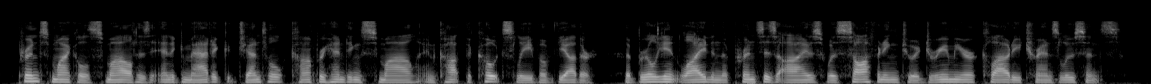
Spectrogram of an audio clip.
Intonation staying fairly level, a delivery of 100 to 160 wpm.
Yes: narrow, 2.0 semitones; average, 155 wpm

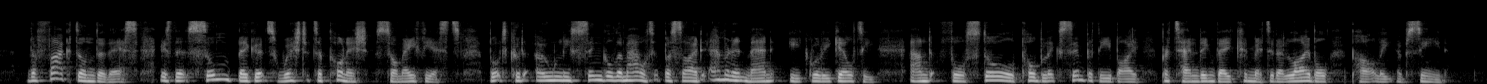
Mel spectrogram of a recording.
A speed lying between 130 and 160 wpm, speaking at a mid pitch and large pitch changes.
No: average, 150 wpm; medium, 155 Hz; average, 4.3 semitones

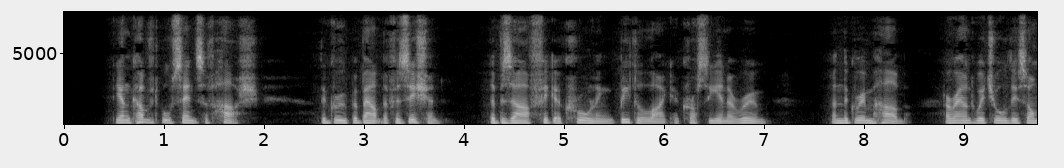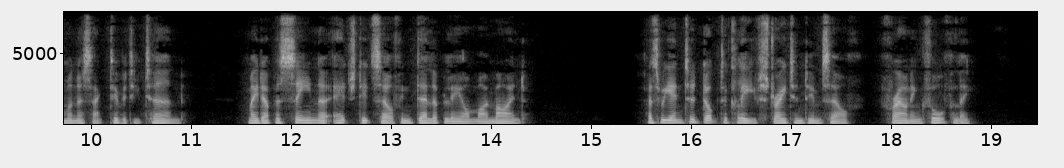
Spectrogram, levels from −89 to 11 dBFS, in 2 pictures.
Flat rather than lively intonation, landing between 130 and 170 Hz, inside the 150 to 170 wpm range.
No: average, 3.7 semitones; low, 135 Hz; average, 155 wpm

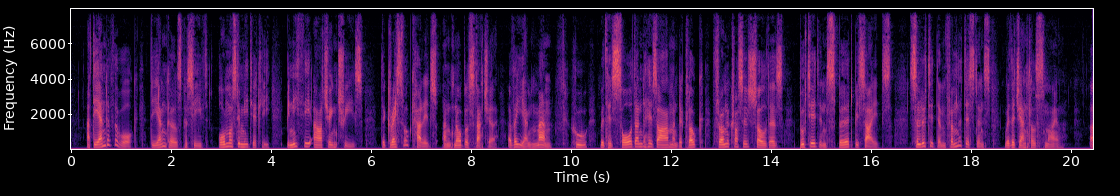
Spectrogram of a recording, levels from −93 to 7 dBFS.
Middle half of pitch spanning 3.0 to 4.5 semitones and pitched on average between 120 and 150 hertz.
No: average, 4.9 semitones; low, 135 Hz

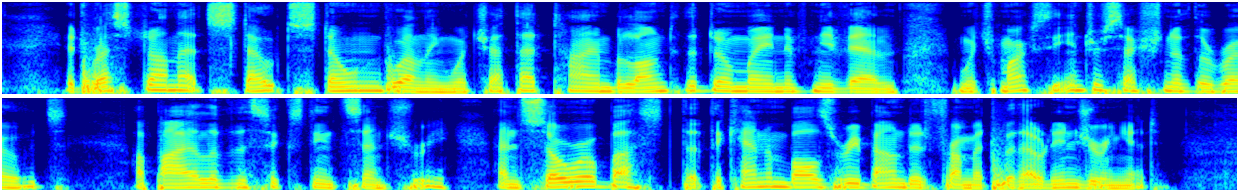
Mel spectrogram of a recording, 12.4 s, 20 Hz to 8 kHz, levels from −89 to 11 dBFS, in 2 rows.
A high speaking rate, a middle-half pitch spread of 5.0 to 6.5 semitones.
No: fast, 210 wpm; average, 3.7 semitones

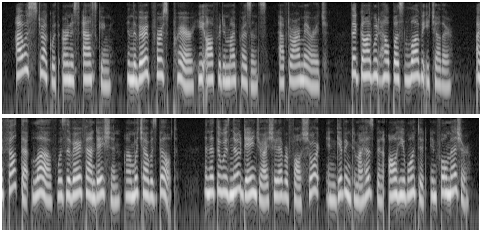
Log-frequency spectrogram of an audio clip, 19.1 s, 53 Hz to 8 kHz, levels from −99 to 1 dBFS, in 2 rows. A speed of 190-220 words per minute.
Yes: average, 200 wpm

